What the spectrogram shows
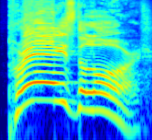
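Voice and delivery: proud, bold, unashamed shout. Telling of a faithful woman's morning ritual on her porch, imitating a woman shouting. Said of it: "she shouts".

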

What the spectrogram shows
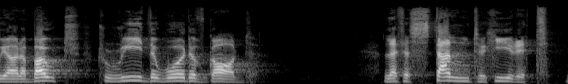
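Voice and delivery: put-on deep, loud, authoritative announcer voice. Recounting a man in uniform addressing a room; imitating a deep voice. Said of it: "he says in a deep voice".

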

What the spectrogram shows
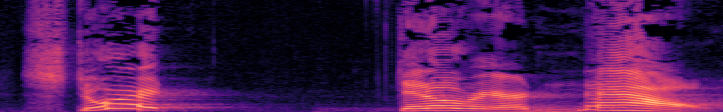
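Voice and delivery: booming, very loud, stern parent voice. Illustrating how parents call a child by first name; parental voice. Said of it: "Can you hear the parental voice in there?".

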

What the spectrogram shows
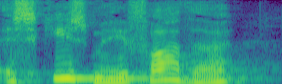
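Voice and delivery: low, soft, quiet put-on English accent. Speaker voices what a hungry baby might say, in the Caleb English accent. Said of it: "That's my Caleb English accent".

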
